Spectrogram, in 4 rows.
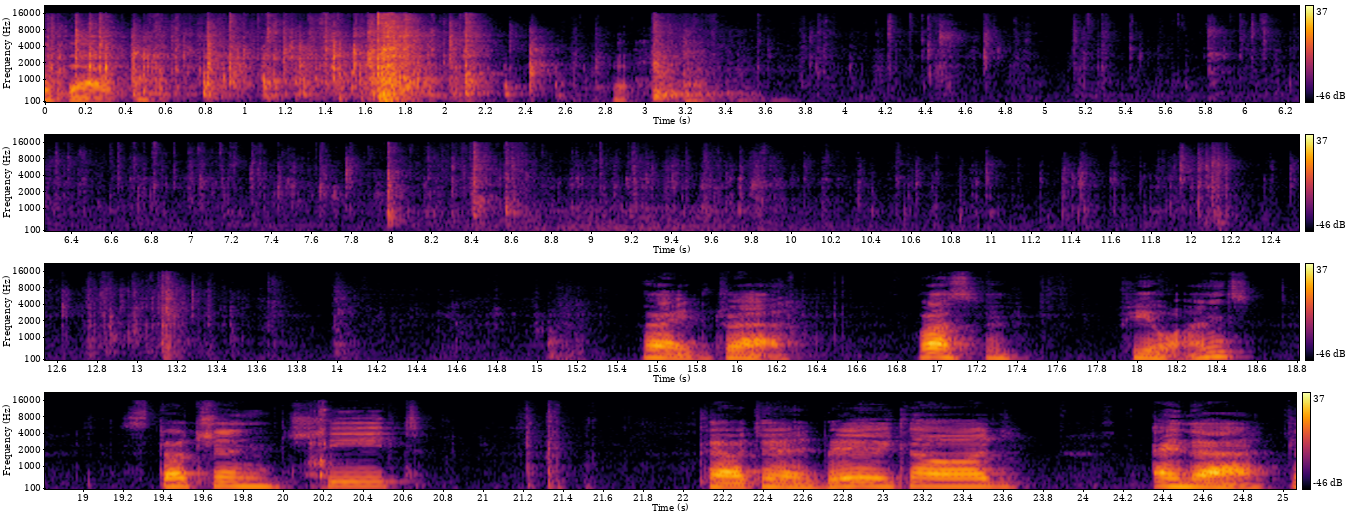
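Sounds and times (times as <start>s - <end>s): packaging crinkling: 0.0s - 15.4s.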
